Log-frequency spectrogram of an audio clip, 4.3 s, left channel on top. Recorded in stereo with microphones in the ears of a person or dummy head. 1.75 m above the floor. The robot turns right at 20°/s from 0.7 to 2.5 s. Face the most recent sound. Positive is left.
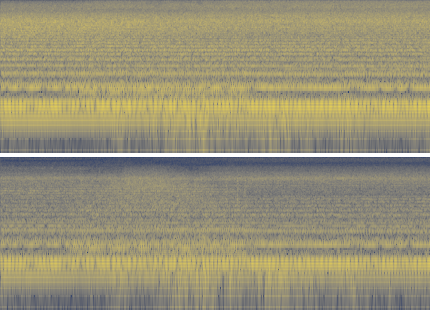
turn(degrees=100)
